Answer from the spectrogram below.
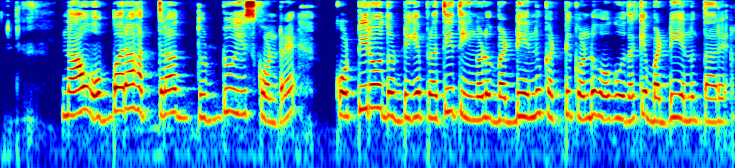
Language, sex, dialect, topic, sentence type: Kannada, female, Mysore Kannada, banking, statement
